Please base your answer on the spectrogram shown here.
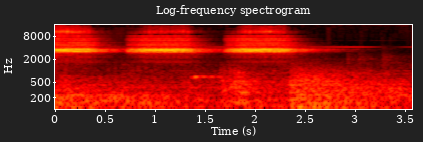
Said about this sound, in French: Coupure des alarmes sonores.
